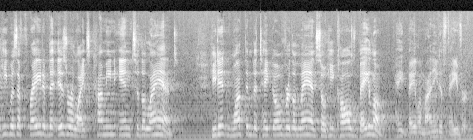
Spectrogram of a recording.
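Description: A middle-aged man giving an informal, story-driven sermon from a church pulpit in a folksy, conversational manner. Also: high-pitched. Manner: folksy, conversational, animated asides. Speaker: guest preacher. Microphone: gooseneck pulpit microphone. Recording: echoey hall, long reverb, mains hum.

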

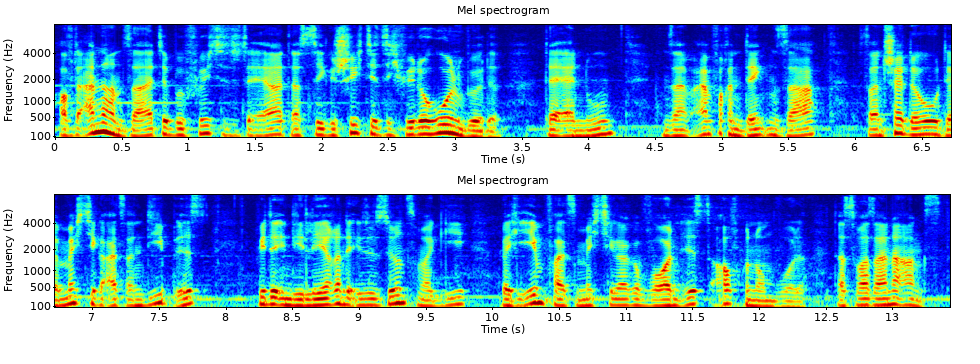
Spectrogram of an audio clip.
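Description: A man playing a calm, knowledgeable mentor mage, explaining in a measured way in an audio drama. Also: mid-range voice, soft background music, lightly acted. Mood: grave recounting. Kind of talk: hobby audio drama storytelling.

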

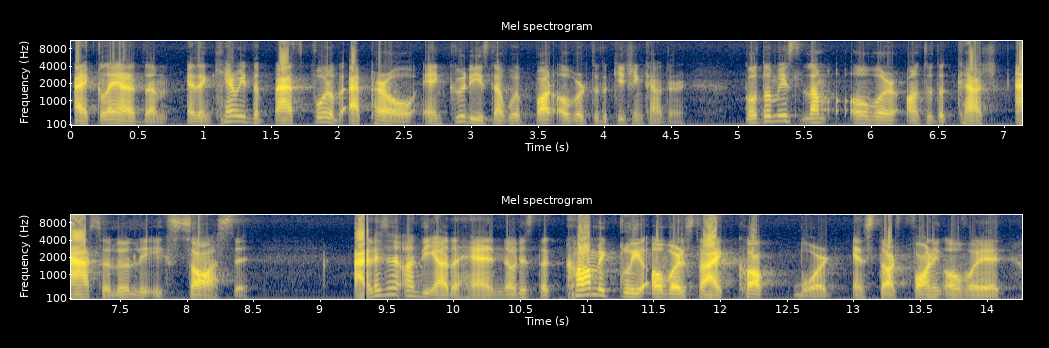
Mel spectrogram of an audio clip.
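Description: A man's voice: medium pitch, animated, fairly quick, pushed and bright. A man giving scripted narration for a solo fandub of a story.

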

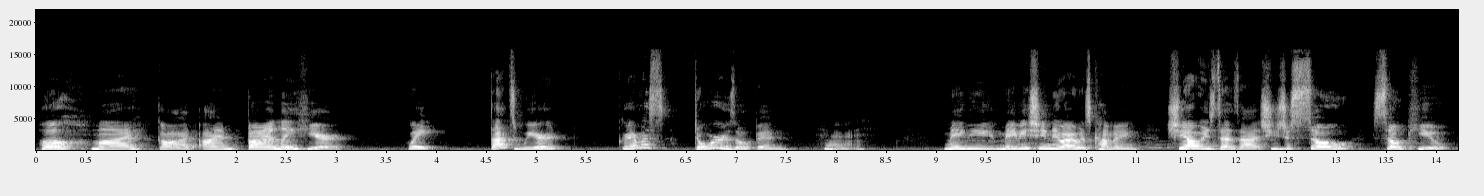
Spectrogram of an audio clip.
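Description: A flippant teenage fairy-tale girl played by a grown woman, high, bright and whiny. Every line is exaggerated puppet-show drama, in a roomy recording. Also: animated, takes it slowly, exaggerated voice. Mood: chirpy. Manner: exaggerated, whiny teen delivery.

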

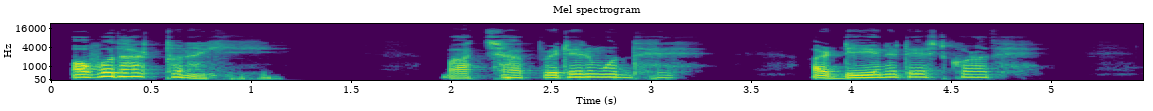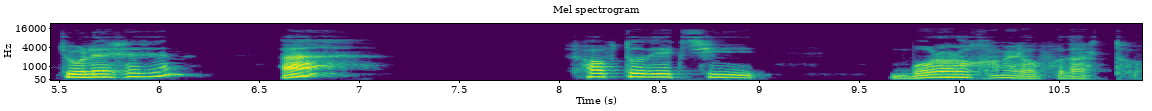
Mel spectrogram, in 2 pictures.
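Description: An actor playing a stern, bossy doctor in a comedy cartoon, scolding. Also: medium pitch. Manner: slow, scolding, haughty.

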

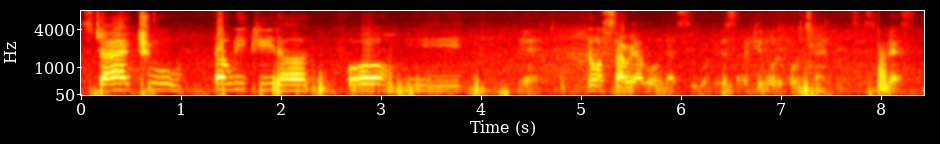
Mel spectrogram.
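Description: A man's voice: sits high, fairly even intonation, measured pace. A young man with a Jamaican accent, a reggae singer telling his story at length in patois during an outdoor interview. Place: rooftop outdoors overlooking a city. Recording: loud outdoor noise, wind and vehicles. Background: wind and traffic.

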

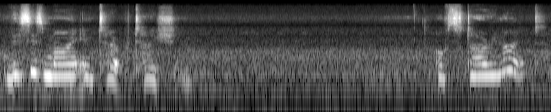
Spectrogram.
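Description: A woman's voice: high voice, slow, slight background noise, low-quality recording. A woman, chatting casually and wandering off topic in a home makeup vlog. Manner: rambling, self-mocking, soft-spoken at times. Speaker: makeup vlogger. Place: indoor home room, kitchen.

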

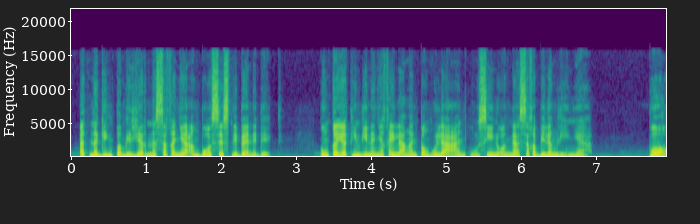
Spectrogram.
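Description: A woman reads a dramatic love story as a scripted audiobook. Her pitch is average for a woman. The recording is dry, with faint music behind her. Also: no echo. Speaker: audiobook narrator.

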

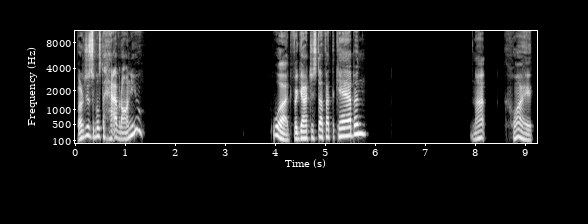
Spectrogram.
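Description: Man acting as teenage delinquent boy, slightly high voice, cocky, irritable, slangy teasing, roleplay audio. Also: very animated, normal speed, fairly bright tone. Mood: irritated, teasing.

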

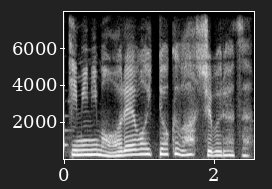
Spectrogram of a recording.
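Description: A woman's voice: a little high, quick pace, darkish tone, lightly acted. A woman playing a proud, self-assured young fashion designer in Japanese game acting, with a cool, assertive, teasing manner. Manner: cool, assertive, teasing, crisp feminine phrasing. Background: background music.

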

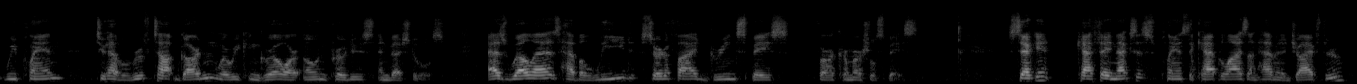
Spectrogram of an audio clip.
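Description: A young man in his twenties, the owner of a cafe, delivering a rehearsed business pitch to camera in an earnest, steady way, with the odd slip. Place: indoor studio set. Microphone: fixed camera framing, head and shoulders. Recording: faint hiss.

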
